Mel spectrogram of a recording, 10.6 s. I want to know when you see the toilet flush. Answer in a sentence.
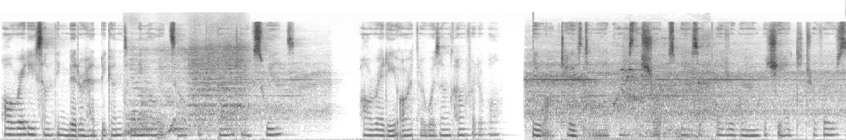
You can hear the toilet flush from 1.6 to 3.1 s and from 7.2 to 8.9 s.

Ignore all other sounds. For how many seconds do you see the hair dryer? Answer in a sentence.
You can hear the hair dryer for 6 seconds altogether.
